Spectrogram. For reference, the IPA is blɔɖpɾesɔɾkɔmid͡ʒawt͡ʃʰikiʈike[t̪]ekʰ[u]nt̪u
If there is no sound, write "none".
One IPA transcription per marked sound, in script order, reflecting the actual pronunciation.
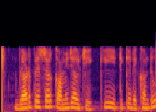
d̪, ɔ

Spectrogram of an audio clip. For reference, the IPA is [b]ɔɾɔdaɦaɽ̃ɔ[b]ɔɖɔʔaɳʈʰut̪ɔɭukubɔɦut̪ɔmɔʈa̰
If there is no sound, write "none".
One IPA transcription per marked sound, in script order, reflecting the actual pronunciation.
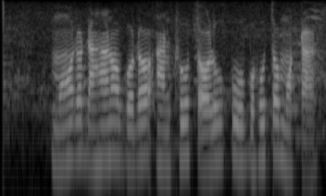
m, ɡ

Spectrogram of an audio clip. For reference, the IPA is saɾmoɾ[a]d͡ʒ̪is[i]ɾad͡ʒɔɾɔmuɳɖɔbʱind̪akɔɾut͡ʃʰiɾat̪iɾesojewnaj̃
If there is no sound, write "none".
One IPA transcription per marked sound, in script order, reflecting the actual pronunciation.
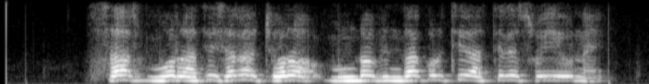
a, a

